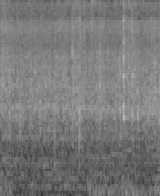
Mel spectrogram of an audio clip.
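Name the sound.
chowmein frying with egg and tomato sauce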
